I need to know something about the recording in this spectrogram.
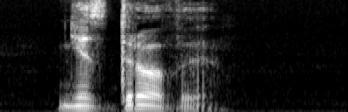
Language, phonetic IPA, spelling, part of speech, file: Polish, [ɲɛˈzdrɔvɨ], niezdrowy, adjective, Pl-niezdrowy.ogg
